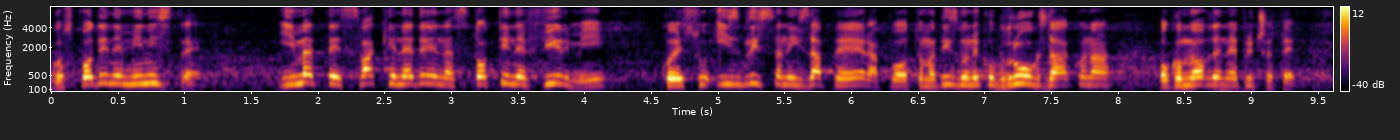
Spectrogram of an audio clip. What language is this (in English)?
Serbian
